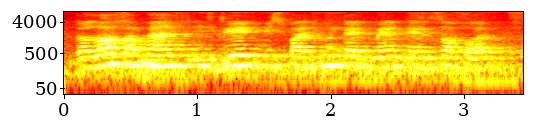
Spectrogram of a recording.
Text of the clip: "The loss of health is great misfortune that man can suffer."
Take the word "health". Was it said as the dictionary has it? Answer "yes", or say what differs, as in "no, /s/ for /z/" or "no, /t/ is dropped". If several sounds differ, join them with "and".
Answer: no, /t/ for /θ/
